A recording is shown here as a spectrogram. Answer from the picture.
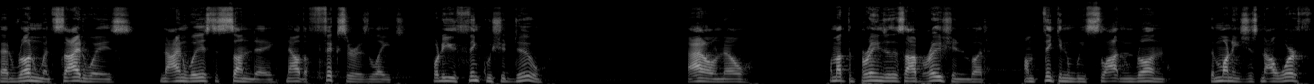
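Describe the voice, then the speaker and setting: In a put-on character voice, a man speaks gruffly at a fairly high pitch with ordinary pitch variation and a moderate pace. He leaves long, frequent pauses and makes big swings in loudness. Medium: game stream. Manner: surly, gruff.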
